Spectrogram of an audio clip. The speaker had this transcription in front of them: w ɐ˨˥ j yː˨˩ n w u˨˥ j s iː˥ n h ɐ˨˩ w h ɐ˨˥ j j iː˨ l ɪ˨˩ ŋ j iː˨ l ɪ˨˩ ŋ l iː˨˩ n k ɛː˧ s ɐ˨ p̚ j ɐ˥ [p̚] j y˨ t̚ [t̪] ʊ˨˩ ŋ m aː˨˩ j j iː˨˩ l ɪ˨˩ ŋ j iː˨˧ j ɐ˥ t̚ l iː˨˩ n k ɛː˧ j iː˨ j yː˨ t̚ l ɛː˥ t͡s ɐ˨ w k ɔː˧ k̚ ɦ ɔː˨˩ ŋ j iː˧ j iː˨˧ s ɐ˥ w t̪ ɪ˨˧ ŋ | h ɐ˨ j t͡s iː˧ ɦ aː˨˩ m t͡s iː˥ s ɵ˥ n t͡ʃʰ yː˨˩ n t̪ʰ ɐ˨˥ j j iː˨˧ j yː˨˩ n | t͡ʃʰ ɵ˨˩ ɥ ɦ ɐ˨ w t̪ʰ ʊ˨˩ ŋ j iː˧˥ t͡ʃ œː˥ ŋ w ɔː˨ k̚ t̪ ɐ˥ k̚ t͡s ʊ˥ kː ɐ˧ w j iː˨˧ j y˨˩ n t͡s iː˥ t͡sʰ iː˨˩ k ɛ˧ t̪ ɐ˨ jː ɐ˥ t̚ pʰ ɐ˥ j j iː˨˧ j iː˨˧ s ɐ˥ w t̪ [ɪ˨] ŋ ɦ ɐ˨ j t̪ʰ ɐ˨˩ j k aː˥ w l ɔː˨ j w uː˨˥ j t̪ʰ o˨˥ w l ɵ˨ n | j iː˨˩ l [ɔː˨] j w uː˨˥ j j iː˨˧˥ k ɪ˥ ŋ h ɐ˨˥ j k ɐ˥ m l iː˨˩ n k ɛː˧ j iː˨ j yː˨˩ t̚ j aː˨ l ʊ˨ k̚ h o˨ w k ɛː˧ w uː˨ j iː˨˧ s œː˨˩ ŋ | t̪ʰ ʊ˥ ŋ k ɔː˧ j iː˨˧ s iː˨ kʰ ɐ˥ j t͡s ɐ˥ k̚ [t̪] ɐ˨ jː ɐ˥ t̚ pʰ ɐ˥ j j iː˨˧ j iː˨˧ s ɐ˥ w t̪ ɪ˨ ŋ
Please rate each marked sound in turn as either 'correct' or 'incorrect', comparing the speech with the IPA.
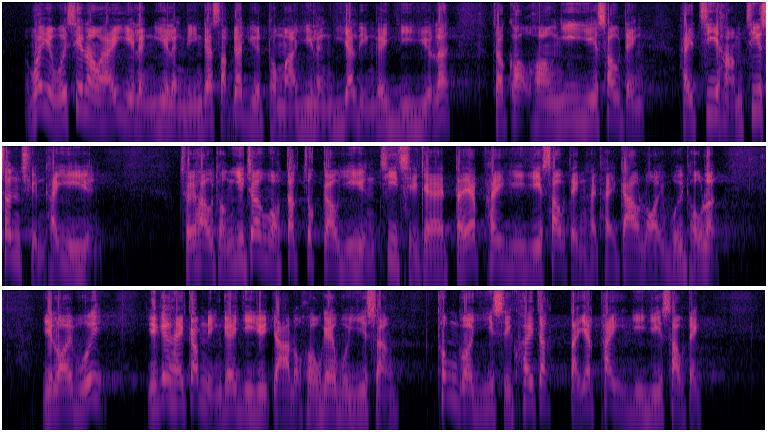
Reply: incorrect, incorrect, correct, correct, correct

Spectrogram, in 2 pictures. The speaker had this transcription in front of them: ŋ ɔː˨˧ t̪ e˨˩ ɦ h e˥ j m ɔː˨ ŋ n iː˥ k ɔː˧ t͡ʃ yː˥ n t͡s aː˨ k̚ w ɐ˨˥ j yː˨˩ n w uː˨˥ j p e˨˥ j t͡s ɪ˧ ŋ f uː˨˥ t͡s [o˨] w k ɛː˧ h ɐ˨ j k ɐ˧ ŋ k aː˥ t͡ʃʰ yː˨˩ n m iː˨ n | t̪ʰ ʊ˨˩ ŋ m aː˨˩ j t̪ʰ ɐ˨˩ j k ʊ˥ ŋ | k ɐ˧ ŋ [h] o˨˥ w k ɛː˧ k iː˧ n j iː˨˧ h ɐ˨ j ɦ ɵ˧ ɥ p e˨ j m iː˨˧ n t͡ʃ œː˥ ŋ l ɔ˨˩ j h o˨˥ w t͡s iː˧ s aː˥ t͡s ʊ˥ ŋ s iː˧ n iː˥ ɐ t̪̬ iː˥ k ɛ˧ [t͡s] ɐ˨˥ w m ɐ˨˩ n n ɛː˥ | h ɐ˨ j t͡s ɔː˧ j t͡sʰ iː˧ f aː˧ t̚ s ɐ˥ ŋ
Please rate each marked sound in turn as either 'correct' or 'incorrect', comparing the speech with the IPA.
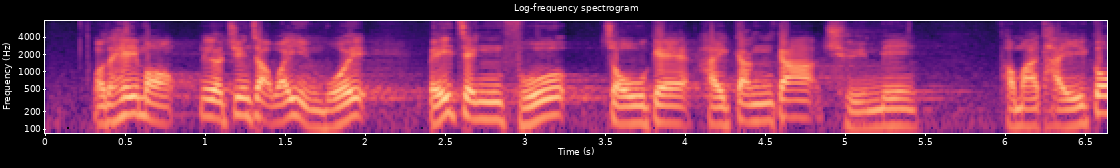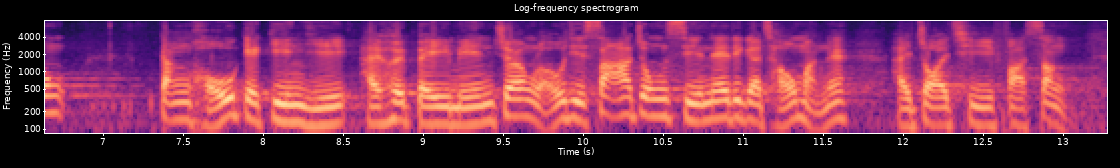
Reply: correct, correct, incorrect

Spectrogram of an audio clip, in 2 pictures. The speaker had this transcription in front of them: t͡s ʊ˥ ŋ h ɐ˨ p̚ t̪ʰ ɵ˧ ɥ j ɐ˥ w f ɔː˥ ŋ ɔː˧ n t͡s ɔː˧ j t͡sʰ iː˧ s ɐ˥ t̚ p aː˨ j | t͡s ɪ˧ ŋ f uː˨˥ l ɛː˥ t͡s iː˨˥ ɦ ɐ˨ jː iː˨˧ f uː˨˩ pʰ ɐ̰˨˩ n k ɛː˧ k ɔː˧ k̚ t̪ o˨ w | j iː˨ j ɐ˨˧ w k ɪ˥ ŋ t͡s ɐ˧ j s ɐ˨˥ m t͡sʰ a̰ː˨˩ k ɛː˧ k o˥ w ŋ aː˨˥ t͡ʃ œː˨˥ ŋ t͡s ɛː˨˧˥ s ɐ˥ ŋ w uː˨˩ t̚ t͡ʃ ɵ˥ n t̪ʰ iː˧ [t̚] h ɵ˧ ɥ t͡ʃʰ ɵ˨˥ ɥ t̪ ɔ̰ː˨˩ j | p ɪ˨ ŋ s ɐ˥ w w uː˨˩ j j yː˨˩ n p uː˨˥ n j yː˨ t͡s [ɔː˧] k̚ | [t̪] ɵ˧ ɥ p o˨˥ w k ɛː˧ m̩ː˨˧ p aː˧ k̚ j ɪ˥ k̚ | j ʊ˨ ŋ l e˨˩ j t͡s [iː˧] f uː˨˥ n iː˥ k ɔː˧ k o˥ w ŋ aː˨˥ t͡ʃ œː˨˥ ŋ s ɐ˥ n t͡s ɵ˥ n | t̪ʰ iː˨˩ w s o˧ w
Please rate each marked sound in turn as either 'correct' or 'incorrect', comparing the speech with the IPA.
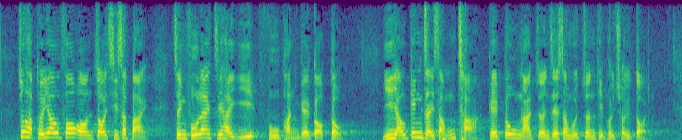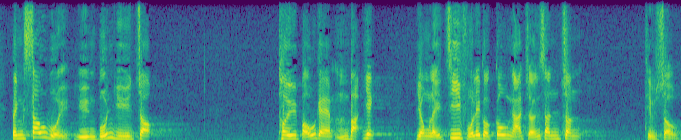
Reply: incorrect, correct, incorrect, incorrect

